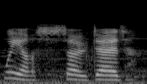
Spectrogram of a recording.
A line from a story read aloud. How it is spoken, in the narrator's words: Alice sighed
